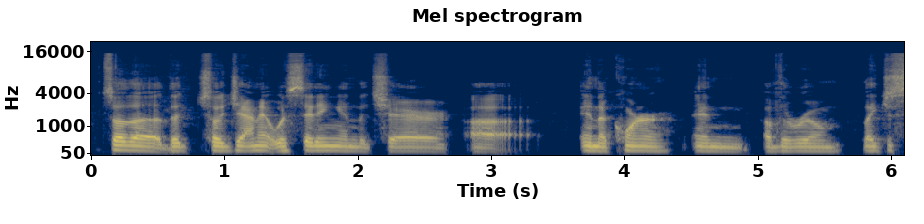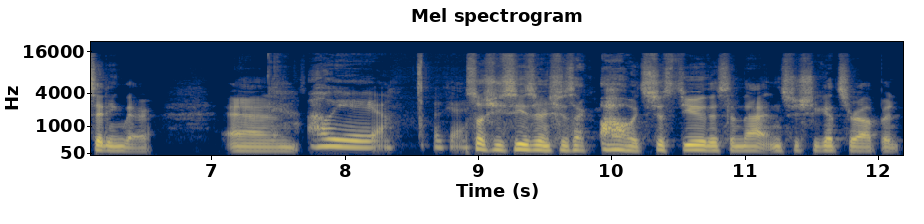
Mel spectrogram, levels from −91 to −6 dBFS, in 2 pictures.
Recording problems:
none

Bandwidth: 15 kHz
